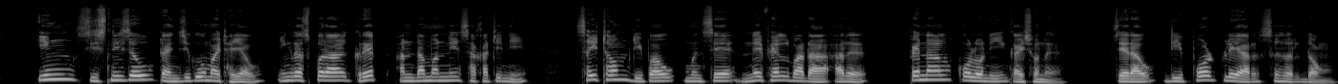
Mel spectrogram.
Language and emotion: Bodo, neutral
